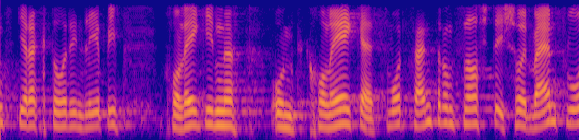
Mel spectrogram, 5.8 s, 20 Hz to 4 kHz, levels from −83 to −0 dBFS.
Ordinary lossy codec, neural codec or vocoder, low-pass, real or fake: none; codec, 16 kHz, 4 kbps, X-Codec, HuBERT features, trained on balanced general audio; 3.6 kHz; fake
